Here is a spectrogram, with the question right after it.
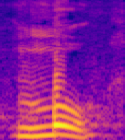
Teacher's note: میم پر پیش ہے، ہونٹوں کو گول کر کے بغیر کھینچے بغیر جھٹکا دیے معروف طریقے سے ادا کریں گے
